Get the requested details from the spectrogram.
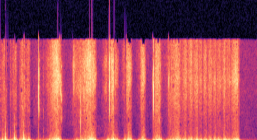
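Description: Long nails and fingertips scratch and rub a fluffy synthetic fur microphone windscreen, making a deep, muffled rumble of thumping, brushing bursts with almost no high end. The strokes run close together for nearly five seconds, then drop away to near silence.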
